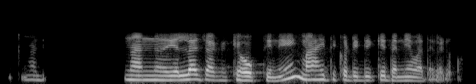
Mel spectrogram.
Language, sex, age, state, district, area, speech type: Kannada, female, 18-30, Karnataka, Shimoga, rural, conversation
